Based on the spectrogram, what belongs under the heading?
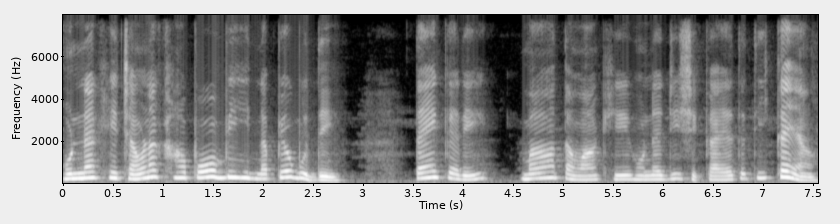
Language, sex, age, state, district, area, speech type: Sindhi, female, 30-45, Maharashtra, Thane, urban, spontaneous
